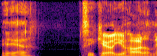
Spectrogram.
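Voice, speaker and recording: Very deep and low, the man's voice has a bright, sharp tone on a very clean recording with a silent background. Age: 60s. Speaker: radio talk show host. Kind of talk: casual banter on live talk radio. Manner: animated.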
